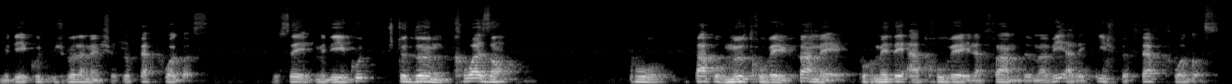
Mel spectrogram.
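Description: A man speaks in a somewhat breathy voice at a medium pitch, with ordinary pitch variation. His loudness swings widely. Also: moderate pace. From Morocco, Rabat. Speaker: entrepreneur and former dating coach. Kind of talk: casual interview. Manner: halting.

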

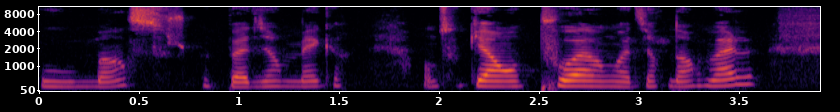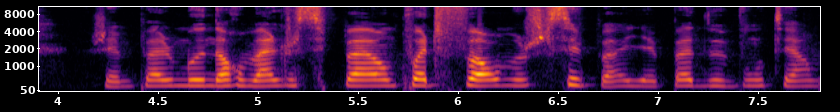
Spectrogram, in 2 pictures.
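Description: The very clean recording has a silent background and a dry, close sound with no echo. A woman speaks at a fairly high pitch with flat, monotone intonation. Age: 30s. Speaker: architecture firm assistant, weight-loss surgery patient. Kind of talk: interview testimony.

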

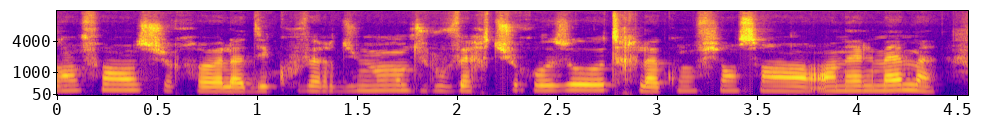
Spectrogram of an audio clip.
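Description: Speaking at a fairly quick pace, a woman with a medium-pitched voice keeps her intonation flat and monotone. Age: 30s. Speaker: traveling single mother. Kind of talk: casual interview.

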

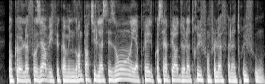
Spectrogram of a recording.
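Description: A man's fairly low voice at a very fast pace with hardly any pauses and very even loudness, set against music in the background. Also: fairly even intonation. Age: young. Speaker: chef. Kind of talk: radio interview. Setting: studio.

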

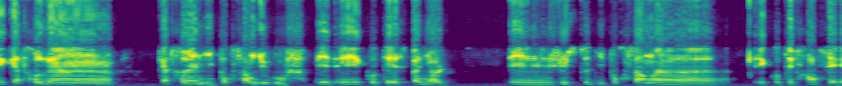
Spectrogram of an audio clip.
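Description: The speech comes very slowly, with long and frequent pauses. The tone is bright and sharp, the loudness very even, and the pitch varies in an ordinary way. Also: man, medium pitch for a man. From French Basque Country. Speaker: underwater videographer and diver. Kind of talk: interview. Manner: hesitant, many fillers and repetitions.

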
